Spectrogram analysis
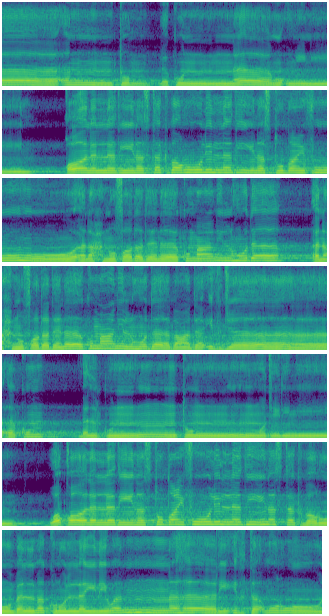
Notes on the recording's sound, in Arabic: هذا التسجيل من صلاة التراويح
